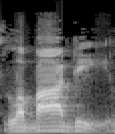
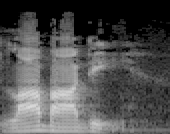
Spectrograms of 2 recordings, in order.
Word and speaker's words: Labadie: Yes, Labadie, Labadie. It's French, and no accent on any syllable.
